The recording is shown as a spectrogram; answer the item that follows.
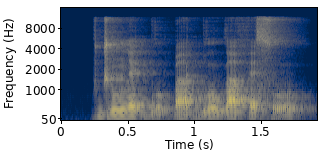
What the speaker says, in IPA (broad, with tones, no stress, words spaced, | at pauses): d͡ʒũ˦lɛ˦˨ ɡ͡bo˨k͡pa˨˦ ɡ͡bo˦ wa˦hɛ˦˨ so˨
